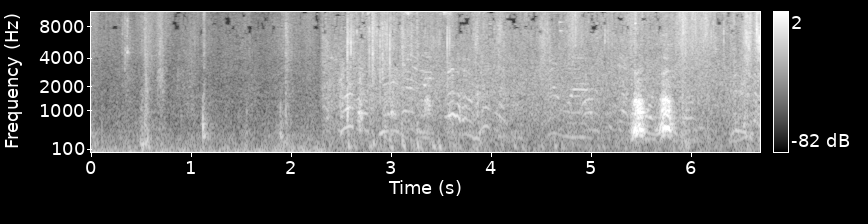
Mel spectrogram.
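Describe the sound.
A dog gives two quick, sharp barks near the end while someone plays with it outside, following a stretch of quiet outdoor bustle with faint voices and soft knocking sounds.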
